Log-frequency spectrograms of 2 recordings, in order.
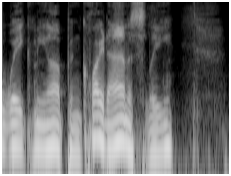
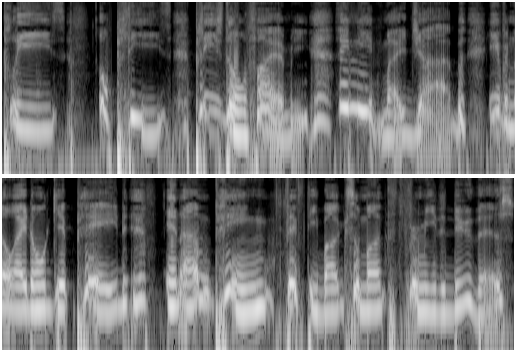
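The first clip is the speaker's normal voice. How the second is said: slobbering, pitched-up, put-on pleading; 9 semitones higher than usual. Apologizing for a no-show at work, mock pleading not to be fired. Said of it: "Is that enough slobbering".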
